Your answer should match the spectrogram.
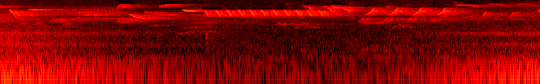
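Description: Faint outdoor ambience with a bird singing: a quick run of high chirping notes in the middle, over a low background hush that fades away.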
